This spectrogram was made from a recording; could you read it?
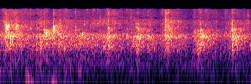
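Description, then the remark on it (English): A sustained round of audience applause for actors, dense steady clapping from many hands at moderate loudness, with no voices over it. “So let's go ahead and give another round of applause for our gracious actors.”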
